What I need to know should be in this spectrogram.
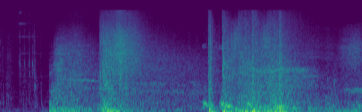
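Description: An icy spell bursts with loud crackling blasts.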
